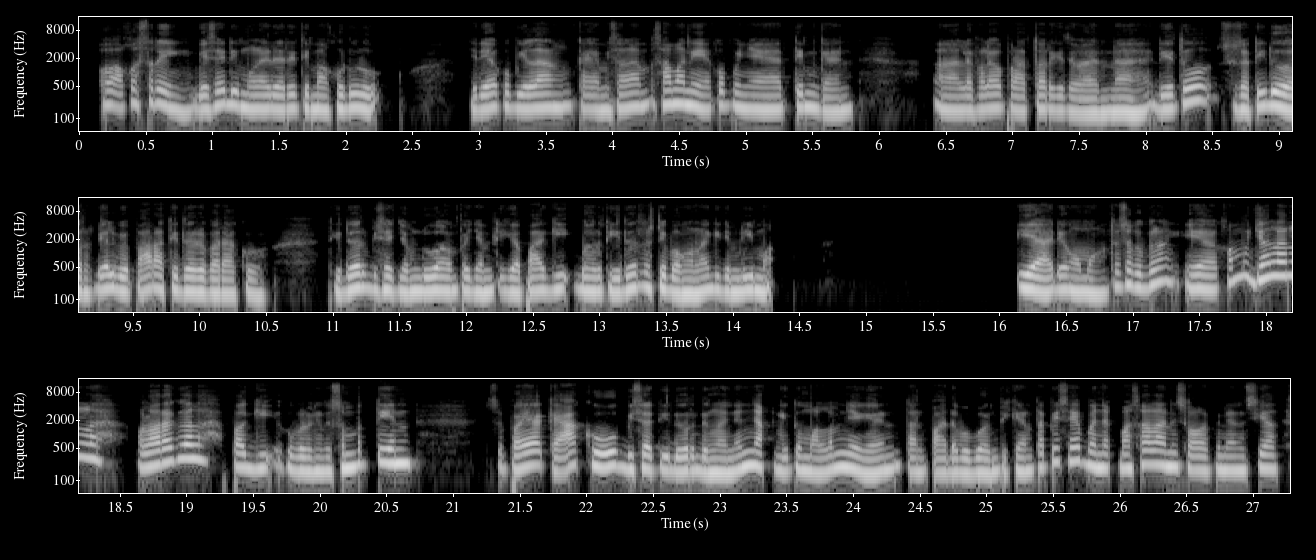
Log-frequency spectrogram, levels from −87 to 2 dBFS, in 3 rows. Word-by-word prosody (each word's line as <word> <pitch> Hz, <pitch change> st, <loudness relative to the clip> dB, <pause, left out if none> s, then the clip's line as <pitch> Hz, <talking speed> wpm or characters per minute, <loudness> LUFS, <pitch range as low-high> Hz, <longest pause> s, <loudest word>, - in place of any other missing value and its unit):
Oh, 200 Hz, -, -3 dB
aku 215 Hz, -, -6 dB
sering, 170 Hz, -9 st, -3 dB
biasanya 195 Hz, +6 st, 0 dB
dimulai 160 Hz, -2 st, 0 dB
dari 160 Hz, 0 st, 0 dB
tim 160 Hz, -1 st, 0 dB
aku 155 Hz, +1 st, -2 dB
dulu. 170 Hz, -2 st, +1 dB, 0.7 s
Jadi 155 Hz, +1 st, -1 dB
aku 180 Hz, 0 st, -5 dB
bilang 170 Hz, +2 st, 0 dB
kayak 160 Hz, -1 st, -5 dB
misalnya 170 Hz, +4 st, -2 dB
sama 205 Hz, +1 st, +1 dB
nih 180 Hz, -4 st, +1 dB
aku 195 Hz, -, -5 dB
punya 165 Hz, -2 st, -1 dB, 0.3 s
tim 175 Hz, 0 st, 0 dB
kan, 145 Hz, +1 st, -2 dB, 0.7 s
eee, 155 Hz, -3 st, -2 dB
levelnya 155 Hz, +2 st, -2 dB
operator 155 Hz, 0 st, -4 dB
gitu 150 Hz, -1 st, -4 dB
kan. 135 Hz, 0 st, -1 dB
Nah 140 Hz, -1 st, +2 dB, 0.2 s
dia 160 Hz, 0 st, 0 dB
tuh 245 Hz, +4 st, 0 dB
susah 160 Hz, -2 st, -2 dB
tidur, 180 Hz, -3 st, +4 dB
dia 165 Hz, -, +1 dB
lebih 150 Hz, -3 st, +1 dB
parah 165 Hz, +3 st, 0 dB
tidur 155 Hz, -2 st, +2 dB
daripada 140 Hz, -2 st, 0 dB
aku, 140 Hz, -, -5 dB, 0.6 s
tidur 160 Hz, +5 st, +3 dB
bisa 160 Hz, 0 st, +1 dB
jam 145 Hz, 0 st, +2 dB
2.00 155 Hz, 0 st, +3 dB
sampai 155 Hz, -1 st, -1 dB
jam 145 Hz, 0 st, +2 dB
3.00 150 Hz, -2 st, -1 dB
pagi 155 Hz, +1 st, -1 dB
baru 155 Hz, -2 st, +2 dB
tidur, 155 Hz, +3 st, +1 dB
terus 180 Hz, -3 st, -2 dB
dibangun 140 Hz, -4 st, +3 dB
lagi 165 Hz, +1 st, +1 dB
jam 145 Hz, 0 st, +2 dB
5.00. 155 Hz, +1 st, +2 dB, 1.9 s
Iya 170 Hz, -2 st, +7 dB
dia 165 Hz, -, +1 dB
ngomong, 145 Hz, -2 st, +2 dB
terus 195 Hz, +6 st, -6 dB
aku 180 Hz, -3 st, 0 dB
bilang, 240 Hz, +4 st, +1 dB
"Ya 175 Hz, -3 st, +1 dB, 0.2 s
kamu 270 Hz, +7 st, -2 dB
jalanlah, 315 Hz, -2 st, +3 dB, 0.3 s
olahragalah 260 Hz, +8 st, +3 dB, 0.2 s
pagi," 185 Hz, 0 st, -1 dB
kubilang 160 Hz, -5 st, 0 dB
gitu, 160 Hz, -, 0 dB
"Sempetin 220 Hz, +5 st, +3 dB, 0.6 s
supaya 190 Hz, +3 st, 0 dB
kayak 200 Hz, +8 st, 0 dB
aku 210 Hz, -, 0 dB, 0.2 s
bisa 180 Hz, +1 st, +1 dB
tidur 160 Hz, -1 st, +1 dB
dengan 150 Hz, 0 st, +3 dB
nyenyak 200 Hz, +4 st, +3 dB
gitu 160 Hz, +3 st, -2 dB
malamnya 170 Hz, +5 st, +2 dB
kan 150 Hz, +3 st, +1 dB
tanpa 155 Hz, -1 st, -4 dB
ada 150 Hz, -, -2 dB
beban 150 Hz, +1 st, 0 dB
pikiran." 160 Hz, 0 st, -2 dB
"Tapi 195 Hz, +6 st, -3 dB
saya 265 Hz, +1 st, 0 dB
banyak 195 Hz, -4 st, +1 dB
masalah 225 Hz, +4 st, 0 dB
nih 200 Hz, -, +3 dB
soal 170 Hz, -2 st, -1 dB
finansial," 170 Hz, +2 st, -1 dB
165 Hz, 190 wpm, -24 LUFS, 155-190 Hz, 1.9 s, Iya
